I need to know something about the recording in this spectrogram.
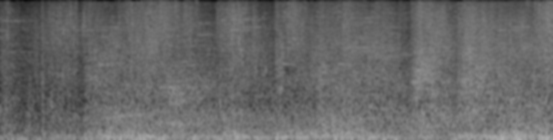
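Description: Magic blasts and hits crackle and boom in a busy game fight.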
